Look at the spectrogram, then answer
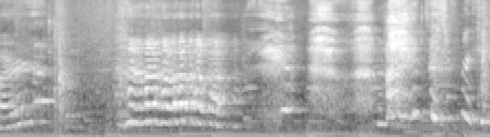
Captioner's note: laughs off camera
